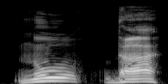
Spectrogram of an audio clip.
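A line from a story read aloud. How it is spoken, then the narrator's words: Forced, reluctant. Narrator (Russian): выдавил я из себя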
